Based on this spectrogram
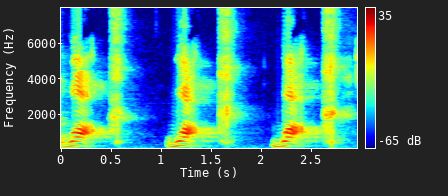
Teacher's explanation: Você não vai dar ênfase, você não vai pronunciar esse L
